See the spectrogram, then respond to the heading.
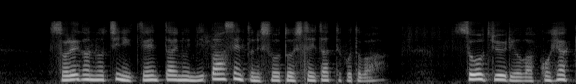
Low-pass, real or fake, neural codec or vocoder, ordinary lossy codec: none; fake; codec, 16 kHz, 0.7 kbps, FocalCodec; none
